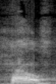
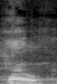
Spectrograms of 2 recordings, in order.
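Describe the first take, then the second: First: "health" ending in th; th pronunciation. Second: "health" clipped to hel; th pronunciation. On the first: Teacher showing how health ends. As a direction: finish "health" with the tongue on th. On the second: Teacher repeating health for students. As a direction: say "health" with th at the end. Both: Shown as a demonstration. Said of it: "Di ujungnya ada T H".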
